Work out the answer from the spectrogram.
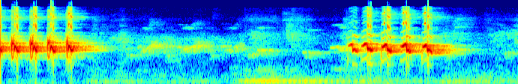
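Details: Yellow-vented bulbul in rapid 'ropel' song, a lure to provoke other bulbuls: a quick run of four sharp chirps, soft scratchy notes and a low hum, then another four-note chirping burst.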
